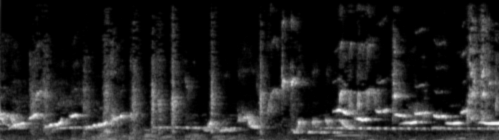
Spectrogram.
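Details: Long-tailed white-rumped shama from Aceh, a breeding bird described as loud with varied, well-ordered song: rich fluting whistles, slurred phrases and sharp notes, with a steady low tick in the background.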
